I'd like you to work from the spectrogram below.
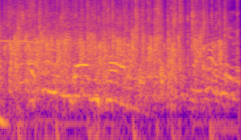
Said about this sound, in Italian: Facciamo un bel applauso ai dinamici e agli RC che ci hanno aiutato.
